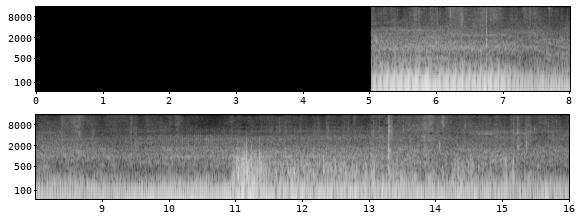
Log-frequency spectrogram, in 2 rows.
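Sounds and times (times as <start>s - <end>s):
diesel engine droning: 5.0s - 16.0s.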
